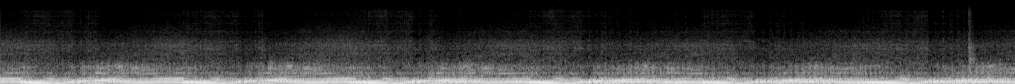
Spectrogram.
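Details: Honda Prelude H22 engine idle surging, rising and falling about every two seconds and never settling; attributed to a vacuum leak, concluded to be the intake manifold gasket after other fixes failed, recorded before replacing it.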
